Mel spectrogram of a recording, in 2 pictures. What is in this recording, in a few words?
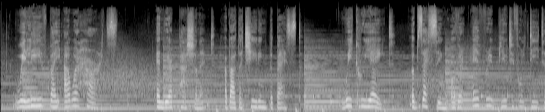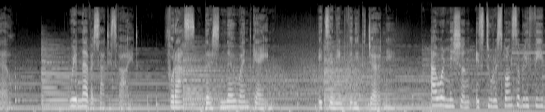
English European Accent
